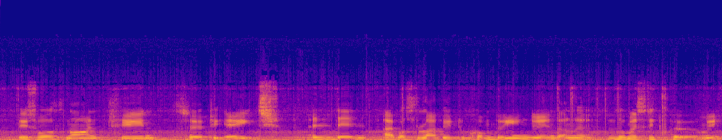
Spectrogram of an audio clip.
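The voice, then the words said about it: Broad Viennese accent, old cassette recording. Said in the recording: “cassette quality ... broad Viennese accent”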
